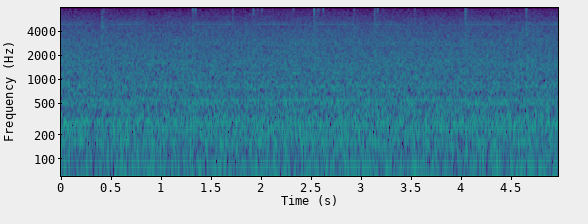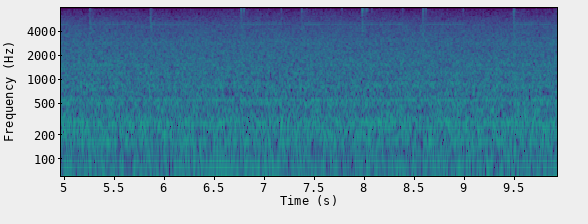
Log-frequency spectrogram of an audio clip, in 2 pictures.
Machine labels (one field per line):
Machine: slide rail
